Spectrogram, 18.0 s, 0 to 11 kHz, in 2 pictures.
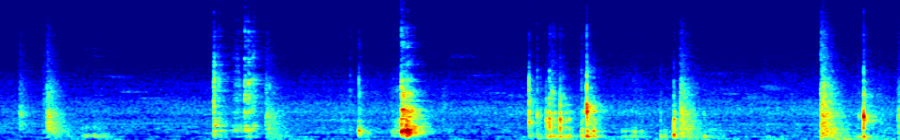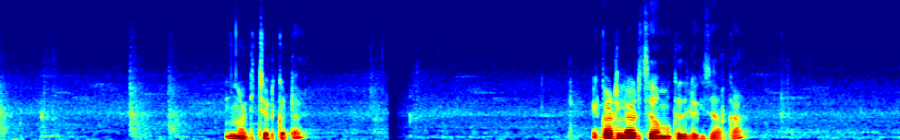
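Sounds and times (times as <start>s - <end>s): steel utensils clinking: 2.2s - 2.7s.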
